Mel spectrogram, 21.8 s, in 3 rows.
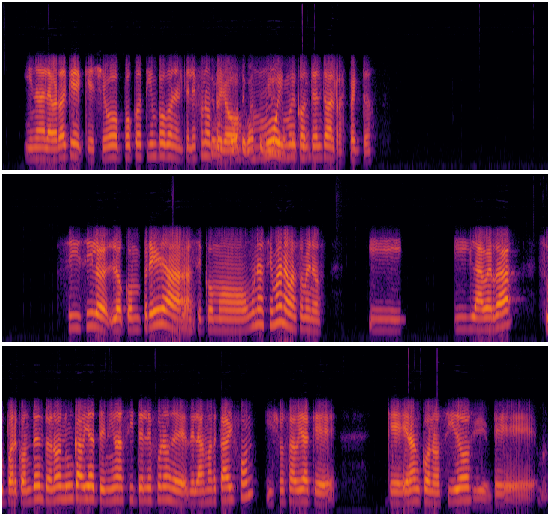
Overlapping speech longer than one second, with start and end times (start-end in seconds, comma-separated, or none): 2.8-4.1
